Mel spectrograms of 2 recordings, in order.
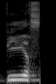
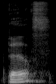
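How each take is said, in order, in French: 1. Le nom se prononce avec des sons français. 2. Le nom se prononce avec des sons anglais. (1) "donc je vais le faire en français" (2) "évidemment on prononce en anglais Peirce"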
